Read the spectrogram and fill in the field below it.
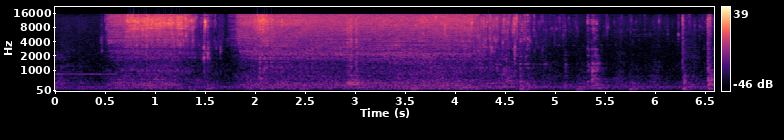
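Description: Water pours steadily from a kitchen sink faucet, a loud continuous splashing rush that starts abruptly, holds for several seconds, then tapers into drips and light clatter.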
